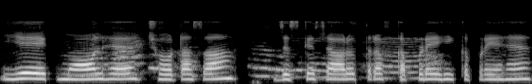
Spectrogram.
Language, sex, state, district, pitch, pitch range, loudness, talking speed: Hindi, female, Bihar, West Champaran, 245 Hz, 235-255 Hz, -15 LUFS, 145 wpm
